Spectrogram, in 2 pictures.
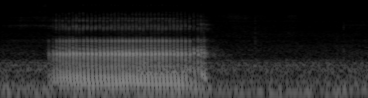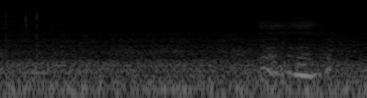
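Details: Very loud snoring during sleep: one loud, rattling snore lasting about a second and a half, then quiet room noise with a faint softer breath near the end.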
